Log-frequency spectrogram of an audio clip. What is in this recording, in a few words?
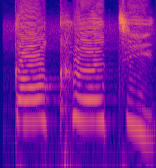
"gao1ke1ji4", Chinese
